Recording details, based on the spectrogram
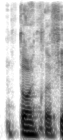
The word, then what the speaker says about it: Thorncliffe: Is it Thorncliffe? – Thorncliffe, yeah.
